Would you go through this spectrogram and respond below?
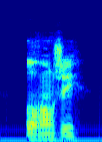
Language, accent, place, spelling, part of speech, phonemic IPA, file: French, France, Lyon, orangé, verb / adjective, /ɔ.ʁɑ̃.ʒe/, LL-Q150 (fra)-orangé.wav
- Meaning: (verb) past participle of oranger; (adjective) orangey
